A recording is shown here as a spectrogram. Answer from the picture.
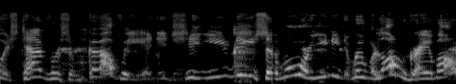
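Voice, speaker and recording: A woman puts on a character voice with an extremely high pitch, talking at a moderate pace over light background noise. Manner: dismissive, telling her to move along.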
